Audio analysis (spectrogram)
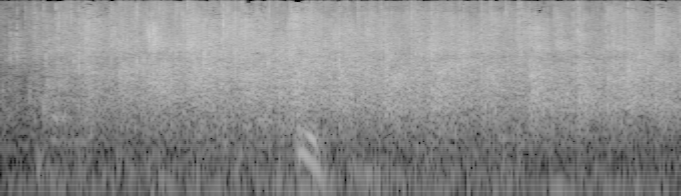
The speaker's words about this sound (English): Give them a round of applause right now.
